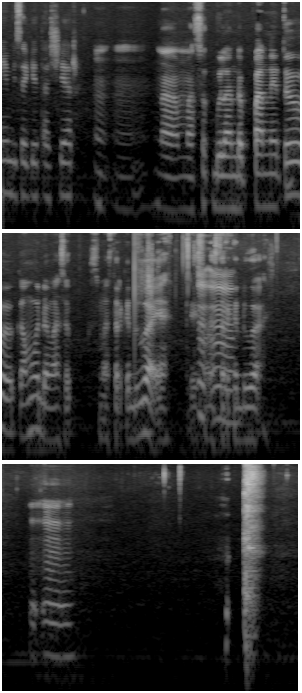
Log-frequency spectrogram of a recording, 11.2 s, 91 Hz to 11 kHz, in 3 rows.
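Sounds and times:
speech: 0:00.0 - 0:07.2, 0:07.8 - 0:08.4
throaty voiced sound: 0:01.2 - 0:02.1, 0:06.0 - 0:06.8.

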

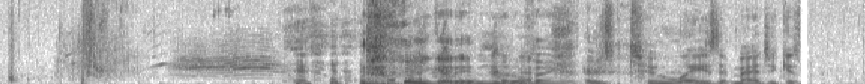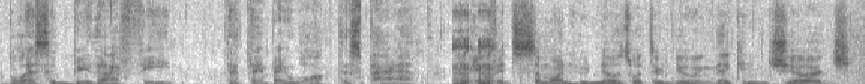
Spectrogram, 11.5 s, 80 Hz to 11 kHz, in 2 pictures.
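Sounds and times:
mother cat meowing: 0:01.1 - 0:02.0
laughter: 0:01.9 - 0:04.1
speech: 0:02.0 - 0:11.5.

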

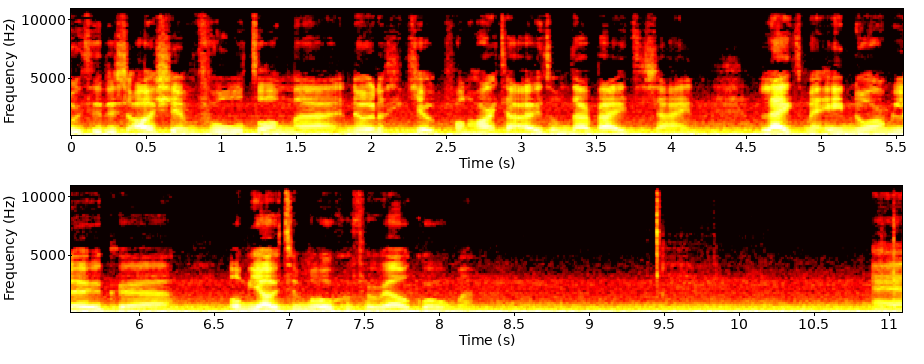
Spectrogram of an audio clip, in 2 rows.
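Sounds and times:
road rumble inside a moving car: 0:00.0 - 0:11.0
speech: 0:00.1 - 0:08.3
faint click: 0:09.4 - 0:09.6.

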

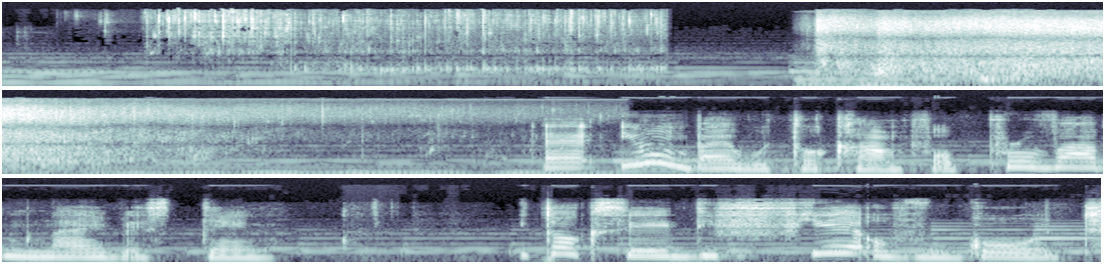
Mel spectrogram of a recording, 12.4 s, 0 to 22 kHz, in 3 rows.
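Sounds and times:
water pouring and splashing: 0:00.5 - 0:06.1
speech: 0:03.0 - 0:03.6, 0:06.8 - 0:09.4, 0:10.3 - 0:12.3.

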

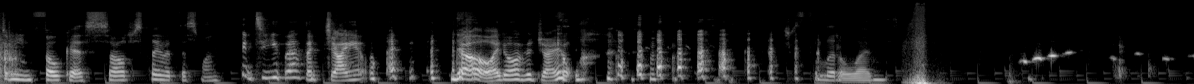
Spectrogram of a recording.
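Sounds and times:
speech: 0:00.1 - 0:06.9, 0:08.2 - 0:09.3
laughter: 0:03.7 - 0:04.7, 0:05.5 - 0:08.2
person whistling a wavering tune: 0:10.1 - 0:11.9.

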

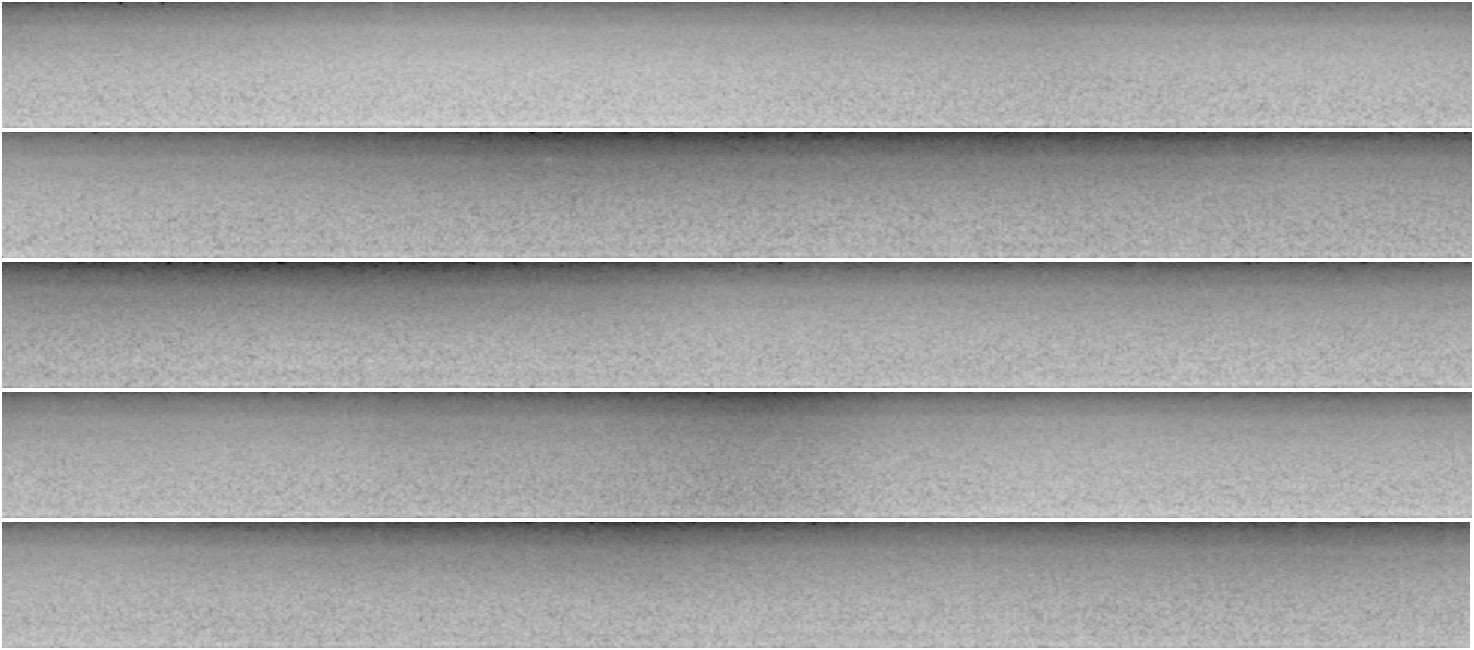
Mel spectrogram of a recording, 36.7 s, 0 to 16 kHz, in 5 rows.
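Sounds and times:
strong wind roaring: 0:00.0 - 0:36.7.

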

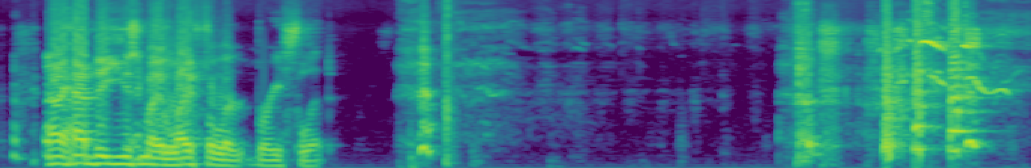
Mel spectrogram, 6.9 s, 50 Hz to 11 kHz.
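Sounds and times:
speech: 0:00.3 - 0:02.9
wheezy coughing fit: 0:05.2 - 0:06.5.

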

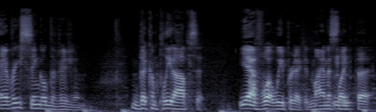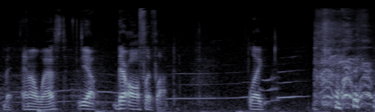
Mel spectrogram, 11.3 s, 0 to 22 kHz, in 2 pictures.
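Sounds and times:
speech: 0:00.0 - 0:01.4, 0:02.0 - 0:08.3, 0:09.4 - 0:09.7, 0:10.4 - 0:11.2
dog yelping: 0:03.8 - 0:10.4
laughter: 0:10.4 - 0:11.2.

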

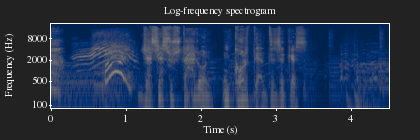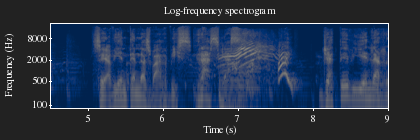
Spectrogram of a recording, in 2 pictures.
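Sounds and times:
cat meowing: 0:00.2 - 0:01.2, 0:06.8 - 0:07.6
speech: 0:01.2 - 0:03.6, 0:05.1 - 0:07.4, 0:08.1 - 0:08.9.

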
